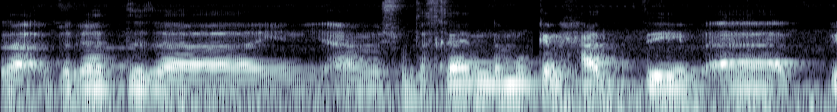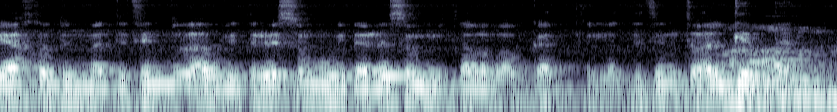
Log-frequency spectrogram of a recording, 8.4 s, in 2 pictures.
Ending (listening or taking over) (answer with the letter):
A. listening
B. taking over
B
